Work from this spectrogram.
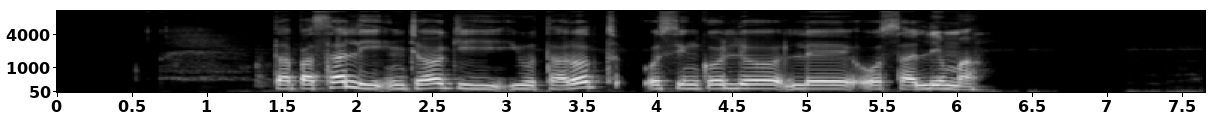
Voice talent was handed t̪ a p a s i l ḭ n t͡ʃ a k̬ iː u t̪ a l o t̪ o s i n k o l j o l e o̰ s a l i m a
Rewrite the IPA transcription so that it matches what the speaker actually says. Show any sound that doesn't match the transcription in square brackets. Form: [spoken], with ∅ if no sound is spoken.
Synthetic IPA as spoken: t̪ a p a s [a] l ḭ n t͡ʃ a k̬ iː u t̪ a [ɾ] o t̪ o s i [ŋ] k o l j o l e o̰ s a l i m a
